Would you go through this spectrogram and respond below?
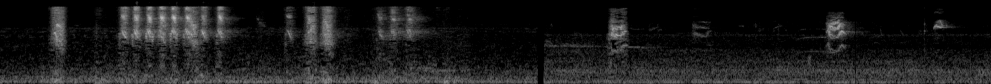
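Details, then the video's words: A female Double-collared Seedeater gives very high, thin chips, first a quick burst of about ten notes, then single notes spaced a few seconds apart; the female call is used to stimulate males to sing. "Piado de Fêmea de Papa capim"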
